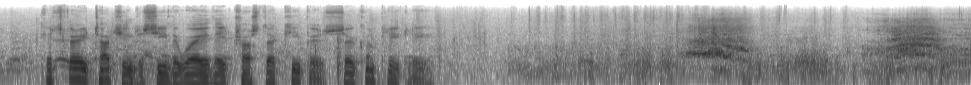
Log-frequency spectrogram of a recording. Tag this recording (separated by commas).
Speech, Animal, Wild animals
